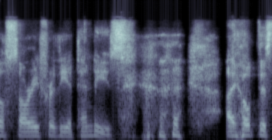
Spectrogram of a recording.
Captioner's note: chuckles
